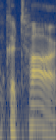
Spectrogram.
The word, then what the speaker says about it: Qatar: Well, what was really interesting is he had just come back from Qatar.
